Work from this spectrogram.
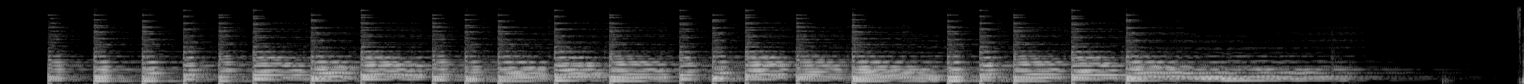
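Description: A MIDI harmonizer turns one repeated keyboard note into chords: a long run of plucked electronic chords struck at a steady, slightly uneven pace, close and clear, ending on a sustained chord that fades out, with no talking.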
